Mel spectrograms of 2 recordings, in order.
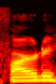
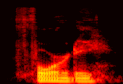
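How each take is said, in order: First: It is said in a St. Louis accent. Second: It is said in a general accent. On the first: "That's how you say it in Saint Louis" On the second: "I don't say it like that"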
